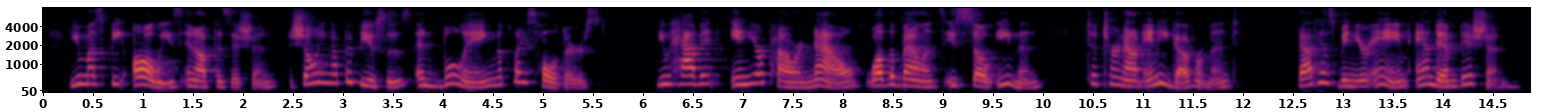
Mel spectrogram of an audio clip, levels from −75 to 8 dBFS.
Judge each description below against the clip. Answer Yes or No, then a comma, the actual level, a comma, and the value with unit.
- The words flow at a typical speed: Yes, average, 155 wpm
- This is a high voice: Yes, high, 235 Hz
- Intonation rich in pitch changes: Yes, wide, 7.1 semitones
